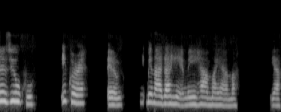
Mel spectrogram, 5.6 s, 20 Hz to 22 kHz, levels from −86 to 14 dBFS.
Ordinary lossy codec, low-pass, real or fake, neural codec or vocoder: none; none; fake; codec, 16 kHz, 2 kbps, X-Codec, HuBERT features, trained on general audio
